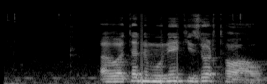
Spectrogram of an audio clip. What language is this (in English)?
Central Kurdish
